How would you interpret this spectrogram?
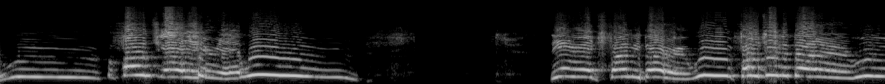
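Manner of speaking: high-pitched hammed-up woo; mock cheering. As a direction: cheer each step like a fake crowd. Mock cheering tech progress.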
